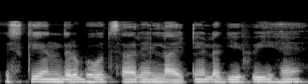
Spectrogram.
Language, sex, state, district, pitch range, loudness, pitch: Hindi, male, Jharkhand, Deoghar, 110-115 Hz, -14 LUFS, 115 Hz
